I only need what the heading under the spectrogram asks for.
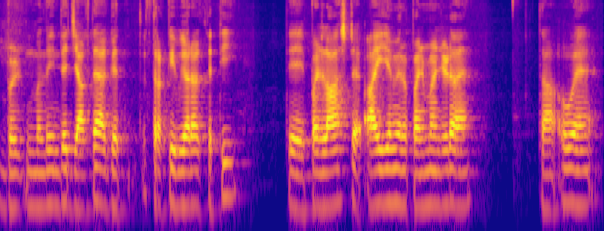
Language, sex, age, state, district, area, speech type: Dogri, male, 18-30, Jammu and Kashmir, Udhampur, rural, spontaneous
